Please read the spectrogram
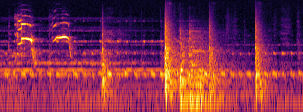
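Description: Film soundtrack with a steady low musical drone, two short high-pitched gliding sounds in the first second and a half, then three sharp knocks about two, three and five seconds in.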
